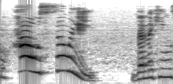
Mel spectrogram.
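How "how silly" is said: slow, high, loud cry; delighted crowd shout. Acted. Crowd shouts in delight at the silly idea. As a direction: cheer it in delight. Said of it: "shouted the crowd".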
